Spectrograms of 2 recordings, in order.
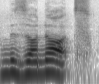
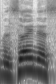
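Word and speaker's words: mezonot: after we've made hamoiti is the bracha of mizonot right what's called mazonus in ashkenazi pronunciation what is miss or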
